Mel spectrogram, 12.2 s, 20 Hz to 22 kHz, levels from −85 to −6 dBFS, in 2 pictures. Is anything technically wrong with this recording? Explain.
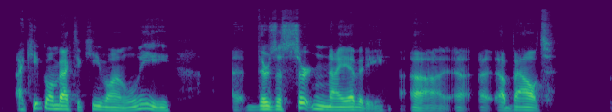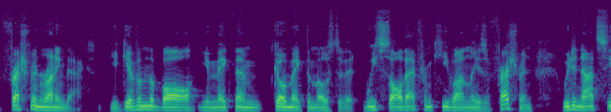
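No, nothing technically wrong can be heard in this speech recording. There is no fault to point to anywhere in it.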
